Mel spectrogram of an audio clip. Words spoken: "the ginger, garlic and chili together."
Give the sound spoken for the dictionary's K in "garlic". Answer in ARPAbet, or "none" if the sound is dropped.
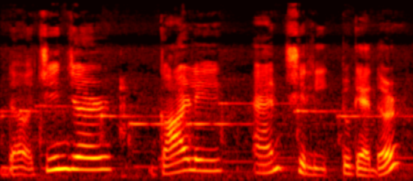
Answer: none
